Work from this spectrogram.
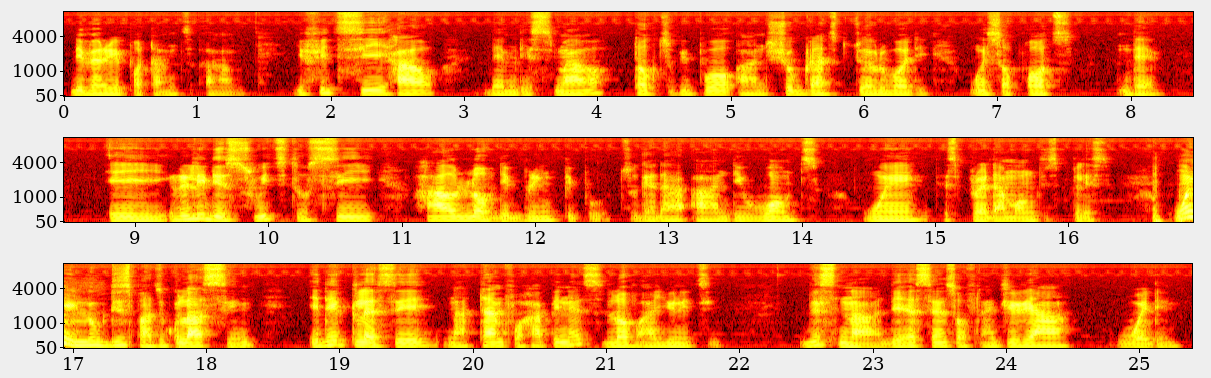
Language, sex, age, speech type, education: Nigerian Pidgin, male, 30-45, spontaneous, tertiary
